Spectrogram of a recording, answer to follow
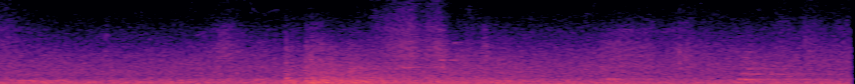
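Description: Steady rustling and rumbling handling noise from a body-worn camera rubbing against clothing as the wearer moves, with a brief swell about a second and a half in.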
